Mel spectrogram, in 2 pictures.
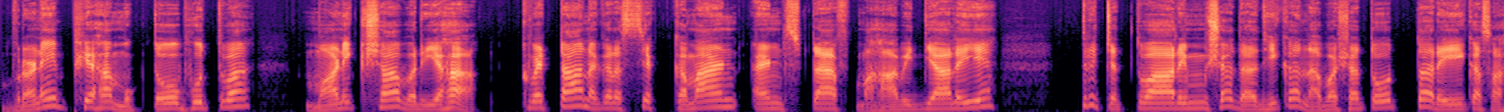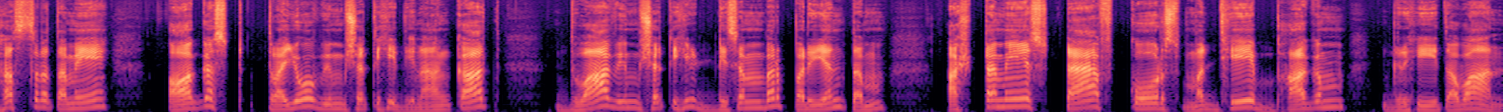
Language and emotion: Sanskrit, neutral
